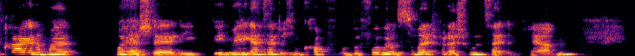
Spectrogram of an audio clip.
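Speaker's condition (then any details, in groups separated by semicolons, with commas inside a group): No condition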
